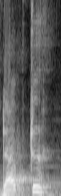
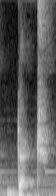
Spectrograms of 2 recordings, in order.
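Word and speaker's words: debt: तो never say आई एम इन a huge डेप्ट, always say आई एम इन अ डेट। तो बी is silent.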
